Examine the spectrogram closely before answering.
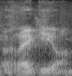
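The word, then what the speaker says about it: Eregion: Oregion, that's how you pronounce it.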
